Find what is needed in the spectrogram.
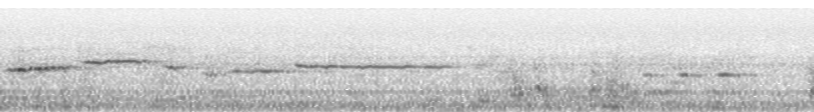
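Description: Whistling: a thin tune of held high notes that step up and down in pitch, loudest in the first second or so.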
